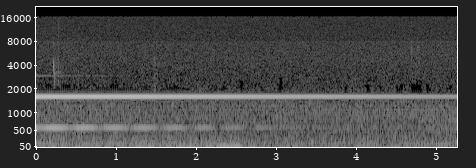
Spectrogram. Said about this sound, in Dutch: En hoor je het geluid van de klankschaal als eindsignaal.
